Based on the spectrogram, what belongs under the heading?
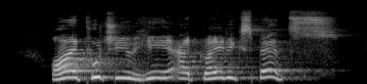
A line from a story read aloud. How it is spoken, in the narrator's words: shouted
